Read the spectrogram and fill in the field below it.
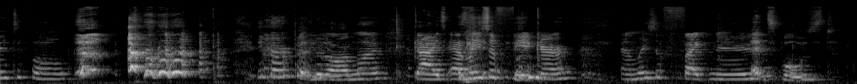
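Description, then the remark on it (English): Voices make a run of short, abrupt hiccup-like vocal bursts, fairly loud, with brief pauses between, amid laughter and talk. “They didn't even notice the hiccups.”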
